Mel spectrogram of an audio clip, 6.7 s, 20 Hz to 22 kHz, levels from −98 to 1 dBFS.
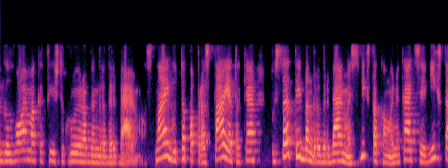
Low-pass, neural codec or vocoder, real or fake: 7.2 kHz; none; real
